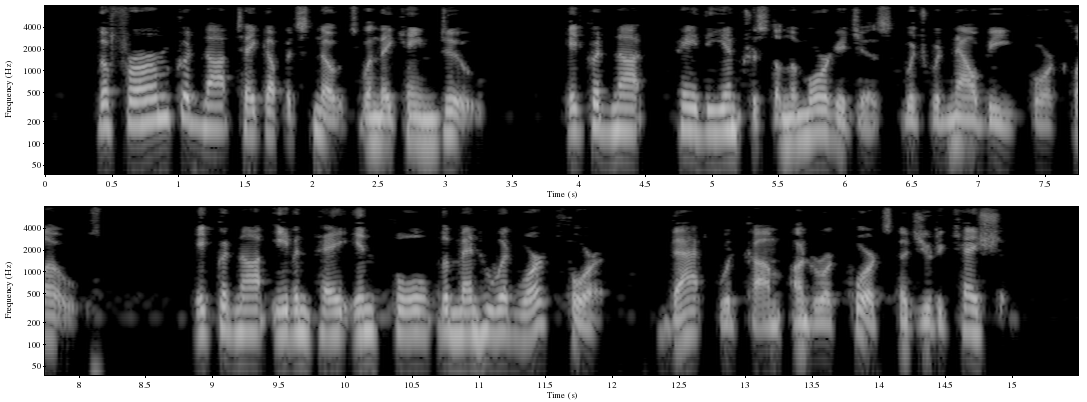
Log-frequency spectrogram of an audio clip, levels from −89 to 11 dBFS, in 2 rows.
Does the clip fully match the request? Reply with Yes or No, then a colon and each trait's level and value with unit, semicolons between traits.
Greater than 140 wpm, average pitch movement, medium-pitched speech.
No: average, 180 wpm; wide, 6.4 semitones; medium, 145 Hz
